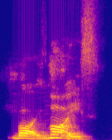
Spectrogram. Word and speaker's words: Beuys: Beuys. Beuys. Corregime, Karin. ¿Cómo se escribe? ¿Cómo Está, se no te. B larga E-U-Y-S. Boys.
